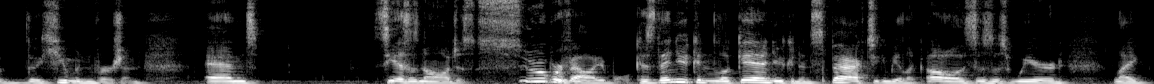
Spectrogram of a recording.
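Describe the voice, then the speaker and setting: Chatty man explaining with lots of "like"s. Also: on the high side. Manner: conversational, many fillers and "like"s, repeats words, animated asides. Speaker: product maker talking about AI and coding. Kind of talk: casual explanatory talk.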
